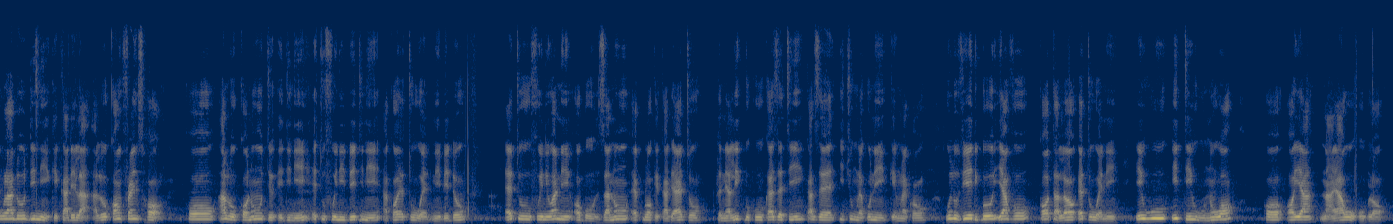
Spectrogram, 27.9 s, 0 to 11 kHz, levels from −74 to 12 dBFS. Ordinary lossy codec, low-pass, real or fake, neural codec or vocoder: Opus, 64 kbps; 9.9 kHz; real; none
